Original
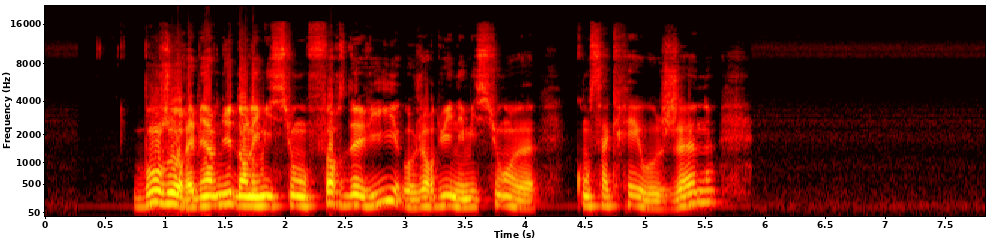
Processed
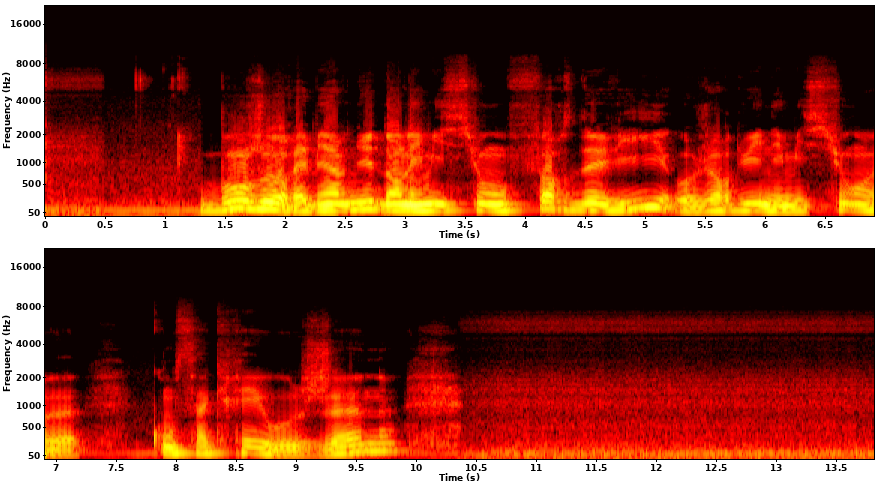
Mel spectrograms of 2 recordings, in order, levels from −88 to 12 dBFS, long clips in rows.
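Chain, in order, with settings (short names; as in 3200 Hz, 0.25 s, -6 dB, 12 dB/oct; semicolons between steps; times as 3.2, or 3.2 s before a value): RIAA curve playback; upward compressor, threshold -16 dBFS; wide varispeed 0.567×; gain -1 dB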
